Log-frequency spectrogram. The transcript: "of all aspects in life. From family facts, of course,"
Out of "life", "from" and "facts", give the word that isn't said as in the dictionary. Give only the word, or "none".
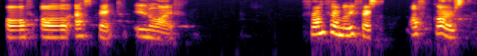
facts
